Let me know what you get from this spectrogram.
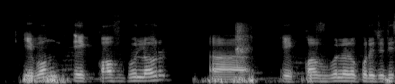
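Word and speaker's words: ك: হচ্ছে এই দুইটার মাঝখানে অর্থাৎ জিওভার গোড়া থেকে একটু সামনে যে অংশটা সেটা উপরের তালুর সাথে লেগে উচ্চারিত হবে কাফ এটা হবে পাতলা কাফ কাফ আর যেটার উপরে দুই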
